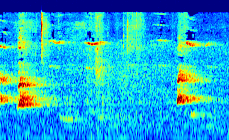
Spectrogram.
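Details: Samoyed at an airport, setting off from Korea to Thailand for a new start; two short, high yelping barks about two and a half seconds apart over a quiet indoor background.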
